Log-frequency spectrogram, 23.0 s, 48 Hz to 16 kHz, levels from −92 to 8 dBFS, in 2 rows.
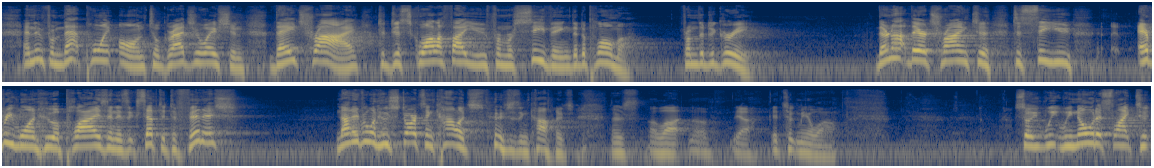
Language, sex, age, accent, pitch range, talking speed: English, male, 40-59, American, 135-210 Hz, 160 wpm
